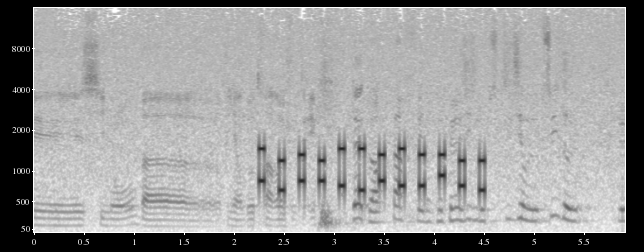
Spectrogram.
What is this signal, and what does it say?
DTMF, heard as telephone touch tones, dialled by machine, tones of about 50 ms. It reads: 918763865041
